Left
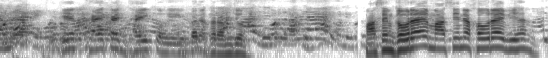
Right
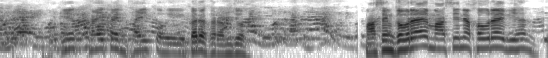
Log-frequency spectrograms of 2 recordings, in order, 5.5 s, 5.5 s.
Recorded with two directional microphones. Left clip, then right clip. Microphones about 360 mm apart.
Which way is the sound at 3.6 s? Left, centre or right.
Centre.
